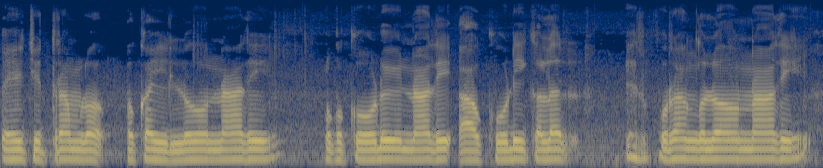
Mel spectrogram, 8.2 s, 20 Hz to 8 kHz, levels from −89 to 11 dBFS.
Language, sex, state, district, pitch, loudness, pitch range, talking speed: Telugu, male, Telangana, Mahabubabad, 125 Hz, -16 LUFS, 125-130 Hz, 100 wpm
